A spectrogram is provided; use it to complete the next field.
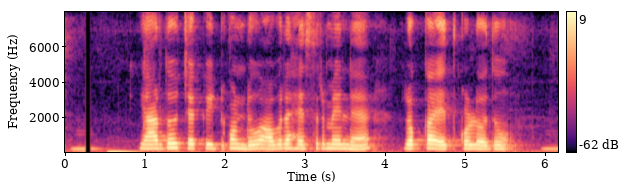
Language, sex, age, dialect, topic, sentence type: Kannada, female, 36-40, Central, banking, statement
